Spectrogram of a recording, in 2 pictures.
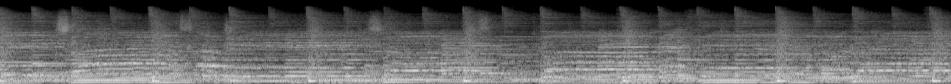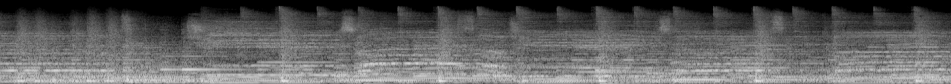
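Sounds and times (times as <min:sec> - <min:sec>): instrumental backing with beat: 0:00.0 - 0:19.0
women singing in harmony: 0:00.0 - 0:19.0.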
